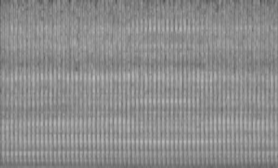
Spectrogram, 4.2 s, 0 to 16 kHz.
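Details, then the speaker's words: 2017 Volkswagen Vento at idle: quick even metallic clatter of about four beats a second from the engine's front/timing end; mechanics suspect the timing chain tensioner and plan to replace it. Cause suspected, not confirmed. "hace unos ruidos muy extraños ahorita les vamos a poner el ruido para que vean pensamos que es el tensor de la cadena de tiempo se lo vamos a cambiar y a ver si queda"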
